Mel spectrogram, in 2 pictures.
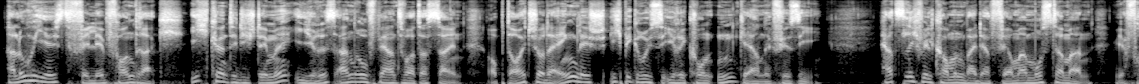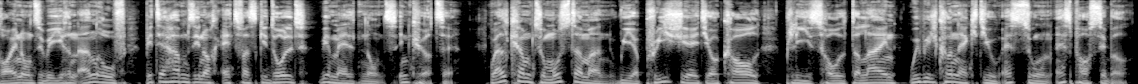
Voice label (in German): Sprecher Telefonschleifen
